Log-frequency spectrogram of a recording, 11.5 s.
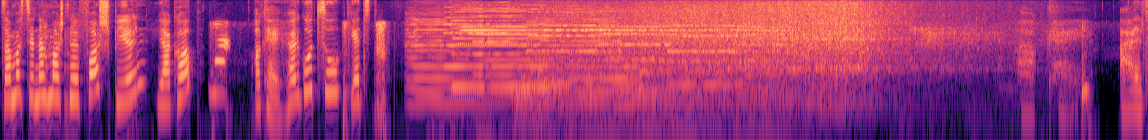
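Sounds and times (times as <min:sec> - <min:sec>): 
speech: 0:00.0 - 0:04.4, 0:10.6 - 0:11.4
toilet flushing: 0:04.9 - 0:10.5.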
